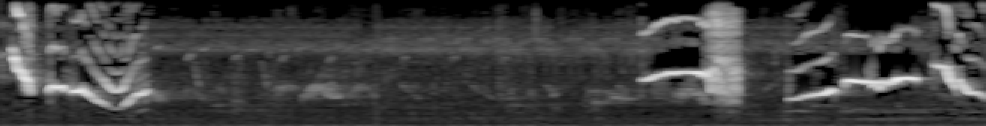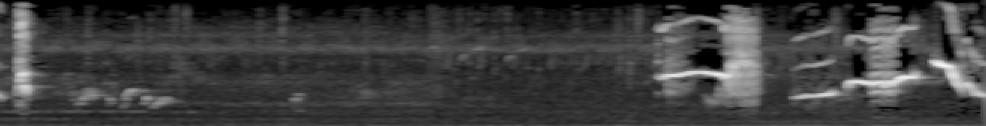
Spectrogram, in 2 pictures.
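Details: Oriental magpie-robin singing a fighting song used for voice training and rousing males: loud clusters of swooping whistles and sharp upswept notes, separated by quiet gaps of several seconds.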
